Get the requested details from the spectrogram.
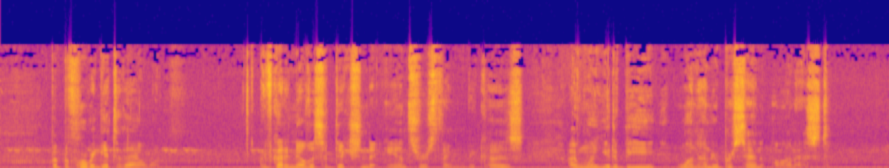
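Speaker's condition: No condition

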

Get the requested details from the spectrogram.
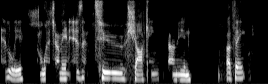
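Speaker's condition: No condition

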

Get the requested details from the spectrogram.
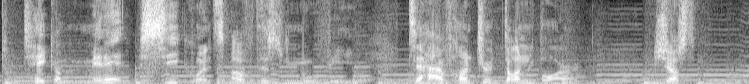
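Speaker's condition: No condition

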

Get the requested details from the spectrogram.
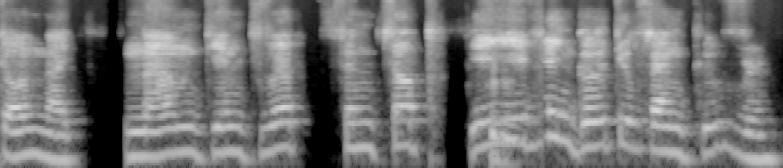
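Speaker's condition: Cerebral palsy

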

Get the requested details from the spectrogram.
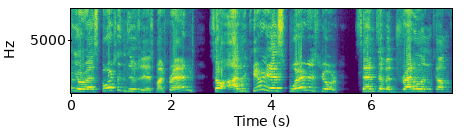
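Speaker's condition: Spastic quadriplegia cerebral palsy

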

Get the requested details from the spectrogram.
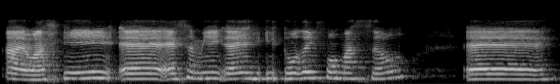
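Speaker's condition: Cleft lip and palate; long speech therapy

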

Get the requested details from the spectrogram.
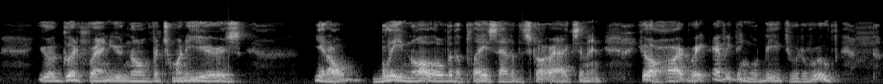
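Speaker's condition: Gunshot injury to voice box; shot 15 times

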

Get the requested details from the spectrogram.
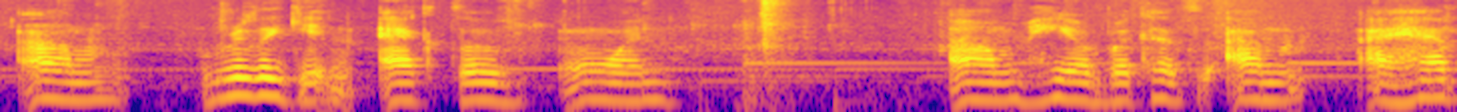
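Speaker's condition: Stroke with stutter; caregiver Miss Priest gives medicines

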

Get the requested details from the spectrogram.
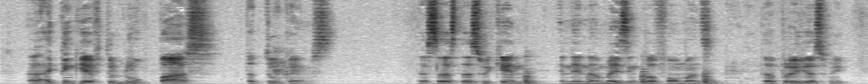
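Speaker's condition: No condition

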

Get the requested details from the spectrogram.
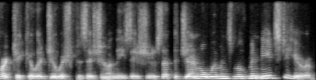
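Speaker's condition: No condition

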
